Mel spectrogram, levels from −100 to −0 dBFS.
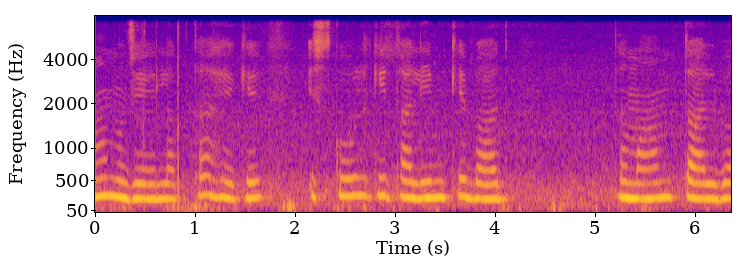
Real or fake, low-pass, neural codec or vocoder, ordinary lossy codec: real; 7.2 kHz; none; none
